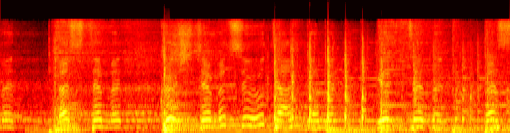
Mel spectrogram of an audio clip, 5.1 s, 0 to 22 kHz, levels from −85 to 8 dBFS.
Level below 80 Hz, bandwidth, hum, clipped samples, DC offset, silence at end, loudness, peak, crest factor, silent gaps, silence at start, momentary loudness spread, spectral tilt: -30 dBFS; 12 kHz; none; under 0.1%; under 0.1%; 0 s; -16 LUFS; 0 dBFS; 16 dB; none; 0 s; 8 LU; -4.5 dB/octave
